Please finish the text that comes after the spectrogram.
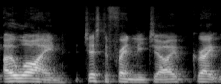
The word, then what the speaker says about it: Owain: Get the Welsh name right, not Owen. Phonetically, Owain.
